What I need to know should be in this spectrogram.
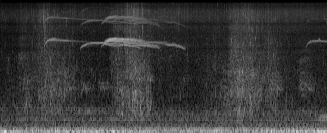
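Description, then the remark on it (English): High, thin whistling chirps from a nesting colony of pigeon guillemots on Anderson Island come in scattered bursts, some overlapping, over a steady low rumble of water and a droning engine. “We've got a nesting colony of pigeon guillemot talking here on Anderson Island.”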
